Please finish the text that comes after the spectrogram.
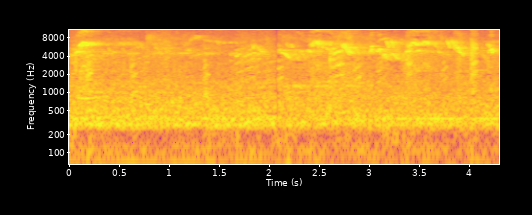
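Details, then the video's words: Capuchino seedeater singing: a dense, busy stream of high, quick chirps and short whistled notes, rising and falling, over steady background hiss, with other small bird voices mixed in. "CAPUCHINO CANTANDO"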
